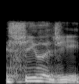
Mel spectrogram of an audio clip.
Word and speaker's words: Shilajit: Shilajit.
